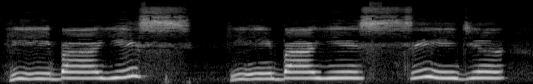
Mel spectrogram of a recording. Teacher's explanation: bunyikan safir pada sin. Kerana kita tahu bila ada tasydid maknanya ada dua sin.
